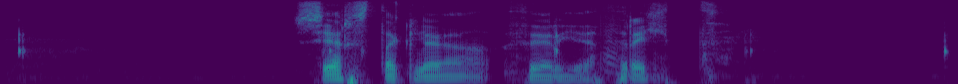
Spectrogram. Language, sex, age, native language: Icelandic, male, 20-29, Icelandic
